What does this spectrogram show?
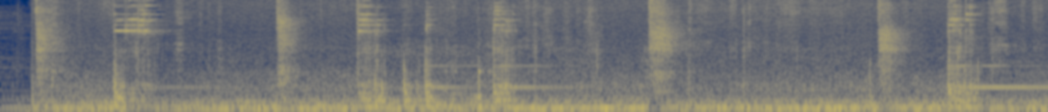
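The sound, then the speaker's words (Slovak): Sharp, crisp snaps of chocolate bars being broken, one after another in an irregular series of bright cracks, with faint crinkling of wrappers between them and no talking. “Vymysleli ju švajčiari, ktorí sú zároveň jej najväčší milovníci, no a takto nejako to znie, keď človek láme jednu tabličku po druhej.”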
